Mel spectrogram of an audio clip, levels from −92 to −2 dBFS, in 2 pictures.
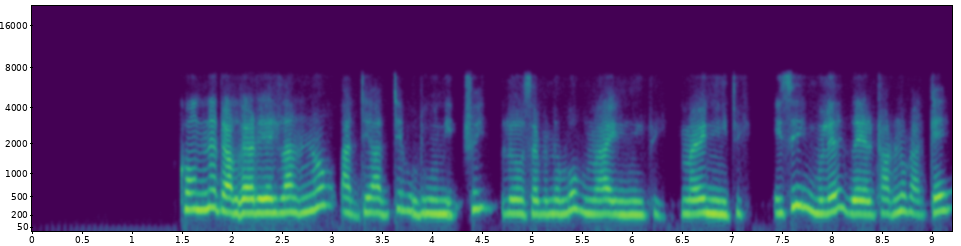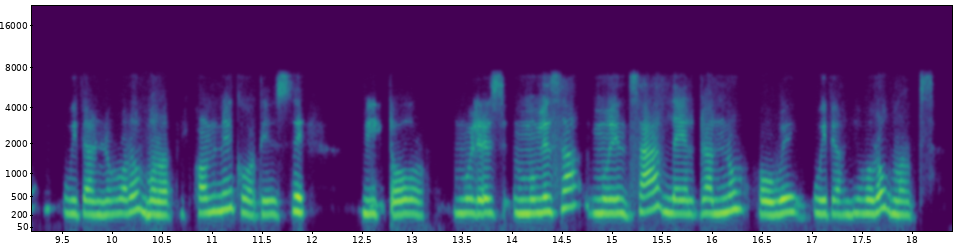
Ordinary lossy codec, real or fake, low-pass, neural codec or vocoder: Opus, 16 kbps; fake; 7.2 kHz; codec, 16 kHz in and 24 kHz out, 0.4 kbps, LongCat-Audio-Codec, four codebook decoder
